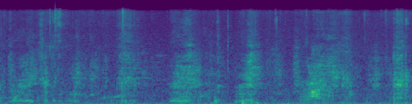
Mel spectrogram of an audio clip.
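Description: A Bucovina Shepherd Dog gives deep, booming barks at uneven intervals, about once a second.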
